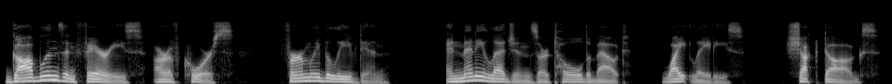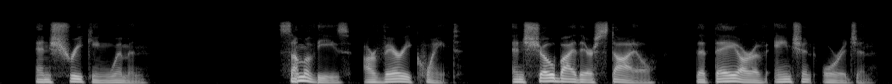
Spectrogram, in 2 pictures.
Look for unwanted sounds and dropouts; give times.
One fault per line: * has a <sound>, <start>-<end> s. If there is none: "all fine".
all fine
